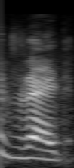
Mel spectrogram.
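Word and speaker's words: read: ठीक है, तो अगर वो पढ़ता है तो बोलेंगे इफ ही रेड, इसे हम रेड में प्रोनाउंसिएशन करेंगे क्योंकि ये सेकेंड फॉर्म में आया है।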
